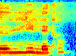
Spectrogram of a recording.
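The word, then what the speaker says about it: Lille-Lesquin: Alors, le S, on ne le prononce pas. Ils disent Lille-Léquin. Alors, l'aéroport de Lille-Léquin, c'est ça.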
